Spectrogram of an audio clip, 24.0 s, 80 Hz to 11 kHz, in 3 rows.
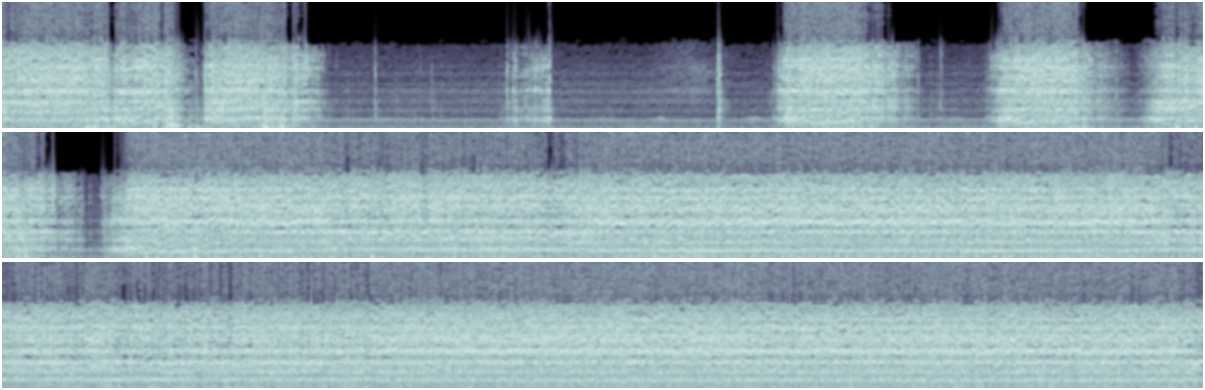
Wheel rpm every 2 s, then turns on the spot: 140, 10, 30, 60, 110, 190, 190, 200, 200, 200, 200, 200.
2-4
